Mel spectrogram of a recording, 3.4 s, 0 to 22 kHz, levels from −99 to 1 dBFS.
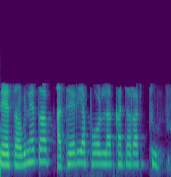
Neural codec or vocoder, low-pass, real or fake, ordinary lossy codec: codec, 16 kHz, 4 kbps, X-Codec, HuBERT features, trained on LibriSpeech; 3.6 kHz; fake; MP3, 32 kbps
